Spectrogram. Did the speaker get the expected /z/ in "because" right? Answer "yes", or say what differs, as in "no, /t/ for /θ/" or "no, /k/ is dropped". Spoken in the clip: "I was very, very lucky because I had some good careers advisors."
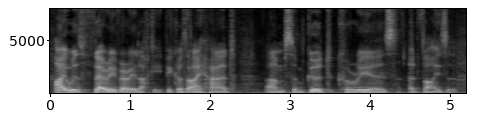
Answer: yes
